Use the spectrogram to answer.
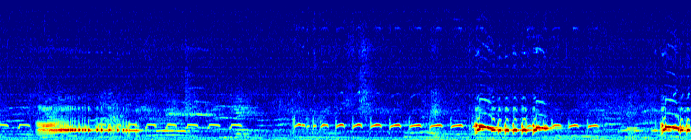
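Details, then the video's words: Zebra dove singing loudly as a lure for silent doves; bubbling cooing phrases of rapid pulses, with long runs of softer repeated hooked notes from other doves between them. "perkutut suara besar, Membuat perkutut lain langsung ikut bunyi"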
